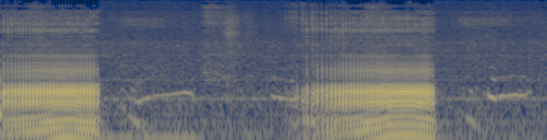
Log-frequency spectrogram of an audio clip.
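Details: Sleeping bulldog puppy snoring: loud, buzzing, fluttering snores on each breath in, with soft whistling squeaks between them, suggesting noisy breathing through a narrowed airway.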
